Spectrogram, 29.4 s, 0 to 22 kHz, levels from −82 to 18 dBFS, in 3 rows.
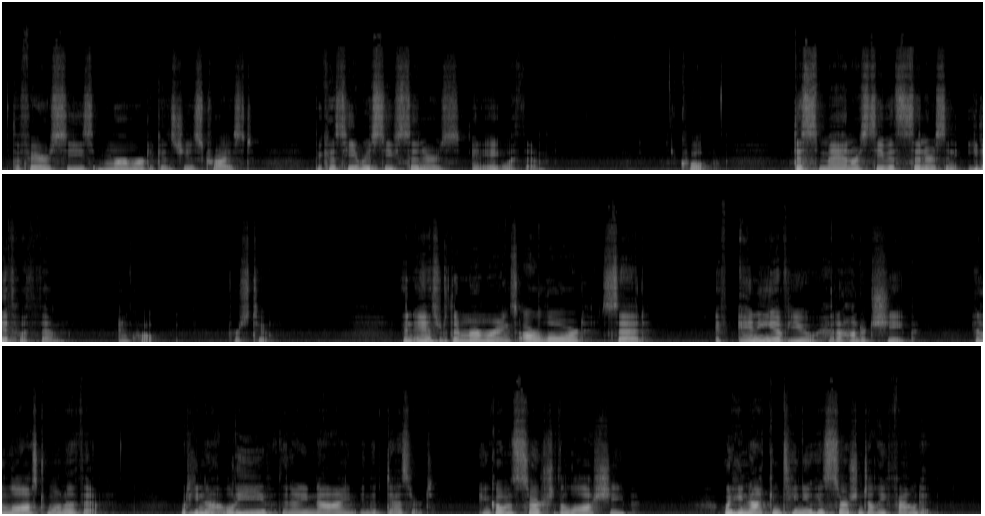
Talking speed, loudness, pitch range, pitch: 155 wpm, -32 LUFS, 115-175 Hz, 145 Hz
